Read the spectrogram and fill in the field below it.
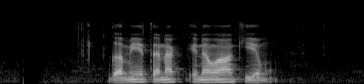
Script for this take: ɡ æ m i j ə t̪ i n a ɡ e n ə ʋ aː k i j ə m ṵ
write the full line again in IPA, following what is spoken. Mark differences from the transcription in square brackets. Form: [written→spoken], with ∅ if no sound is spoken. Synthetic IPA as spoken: ɡ [æ→a] m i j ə t̪ [i→æ] n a [ɡ→k] e n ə ʋ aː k i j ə m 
